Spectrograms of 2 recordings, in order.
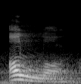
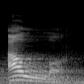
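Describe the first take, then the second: First: The first vowel is thick, like o. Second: The first vowel is thin, like a. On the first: The speaker calls it wrong. "O, O dia, bukan A" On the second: The speaker calls it right. "A ini bukan huruf tebal, dia huruf tipis"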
